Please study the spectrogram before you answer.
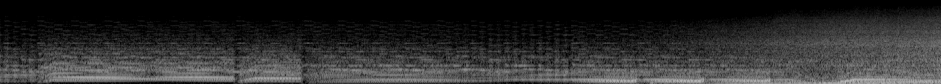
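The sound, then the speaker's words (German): A car engine drives toward the harbour, revving up through the gears and dropping in pitch at each shift, loud and continuous with no voices. “Wir fahren ohne Christian Richtung Hafen.”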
